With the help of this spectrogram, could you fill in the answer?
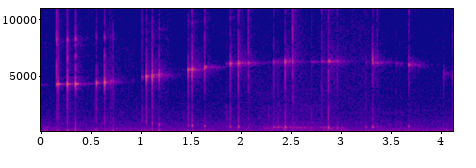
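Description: An empty, hollow, hand-sized clear glass mason jar with a metal screw lid is held in both hands and tapped and scratched on its side with long painted fingernails. The result is a quick, irregular run of light, sharp clicks with a faint high ringing tone that slowly rises in pitch, over soft scratching.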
